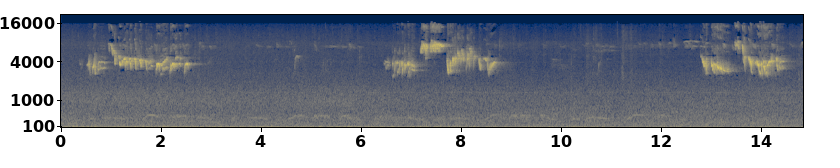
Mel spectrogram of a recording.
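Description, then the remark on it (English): A robin sings three short bursts of thin, high, warbling autumn territorial song, each about two seconds long and separated by pauses, against a quiet outdoor background. “The autumn song battles of robins.”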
